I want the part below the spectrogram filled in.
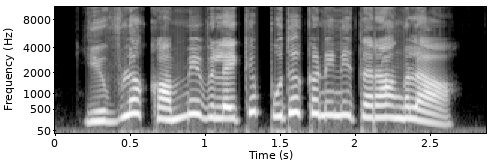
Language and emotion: Tamil, surprised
